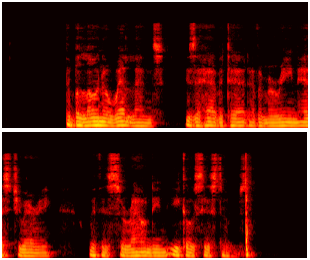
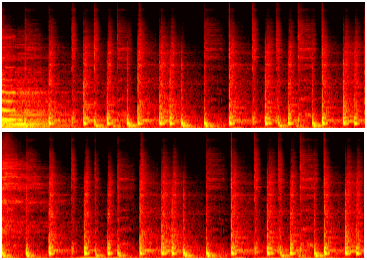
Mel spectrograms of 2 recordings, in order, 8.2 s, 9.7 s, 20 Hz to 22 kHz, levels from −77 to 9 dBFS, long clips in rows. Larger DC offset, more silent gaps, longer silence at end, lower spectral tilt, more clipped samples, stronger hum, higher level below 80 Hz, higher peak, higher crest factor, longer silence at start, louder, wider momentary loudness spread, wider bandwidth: neither; neither; first, 0.7 s vs 0 s; about the same, -6 dB/octave vs -6 dB/octave; neither; neither; second, -48 dBFS vs -32 dBFS; about the same, -4 dBFS vs -2 dBFS; about the same, 20 dB vs 18 dB; first, 0.85 s vs 0 s; second, -26 LUFS vs -21 LUFS; first, 10 LU vs 4 LU; second, 11.5 kHz vs over 20 kHz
